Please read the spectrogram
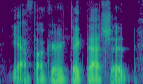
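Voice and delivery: ordinary talk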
